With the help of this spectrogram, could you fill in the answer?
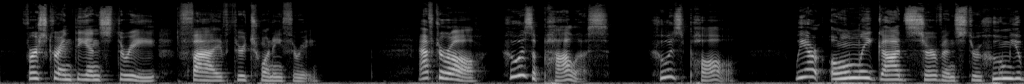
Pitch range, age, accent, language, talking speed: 185-245 Hz, 50-69, American, English, 115 wpm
